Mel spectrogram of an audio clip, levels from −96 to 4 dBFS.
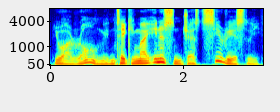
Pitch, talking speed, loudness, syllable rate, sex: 110 Hz, 170 wpm, -18 LUFS, 4.9 syllables/s, male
